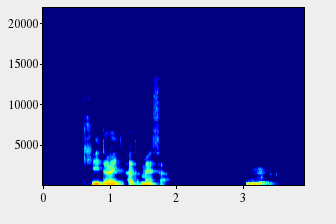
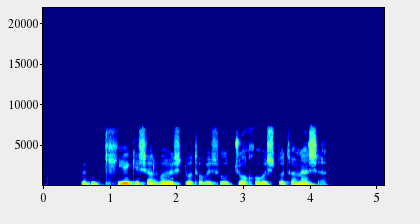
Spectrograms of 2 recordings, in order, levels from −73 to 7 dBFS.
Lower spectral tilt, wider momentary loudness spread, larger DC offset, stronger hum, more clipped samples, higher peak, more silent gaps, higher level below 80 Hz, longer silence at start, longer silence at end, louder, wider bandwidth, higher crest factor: first, -7.5 dB/octave vs -6 dB/octave; about the same, 13 LU vs 11 LU; neither; neither; neither; about the same, -6 dBFS vs -6 dBFS; neither; about the same, -64 dBFS vs -62 dBFS; about the same, 0.65 s vs 0.6 s; second, 0.55 s vs 0.9 s; about the same, -24 LUFS vs -26 LUFS; first, 12 kHz vs 7.8 kHz; about the same, 20 dB vs 20 dB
